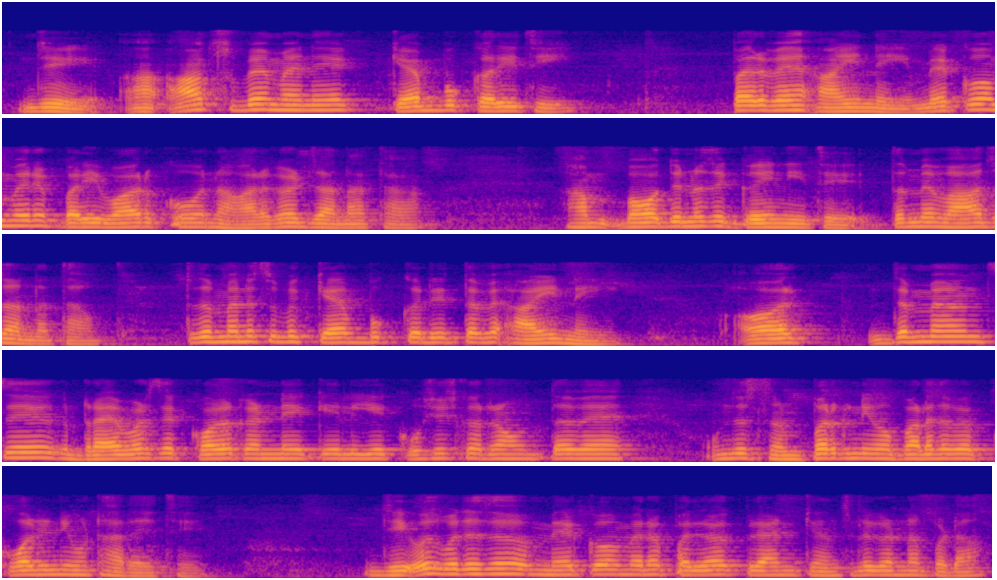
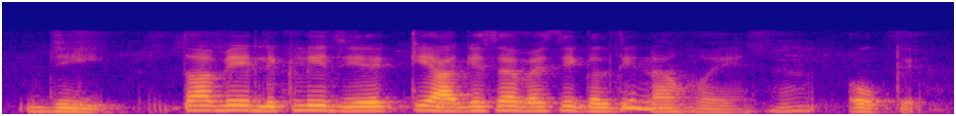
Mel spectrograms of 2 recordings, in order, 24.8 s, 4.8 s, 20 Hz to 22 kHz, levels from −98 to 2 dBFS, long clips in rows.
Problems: none marked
